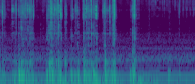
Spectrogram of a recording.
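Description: Keys clatter on a computer keyboard as a prompt is typed into ChatGPT, quick quiet taps in short bursts with brief gaps, close and soft.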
